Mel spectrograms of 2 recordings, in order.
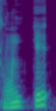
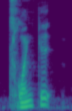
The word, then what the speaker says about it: Tlingit: Tlingit? Tlingit? It doesn't sound like they're saying lingit. There's like the T before it.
